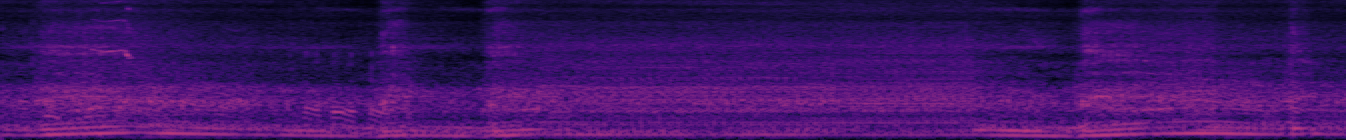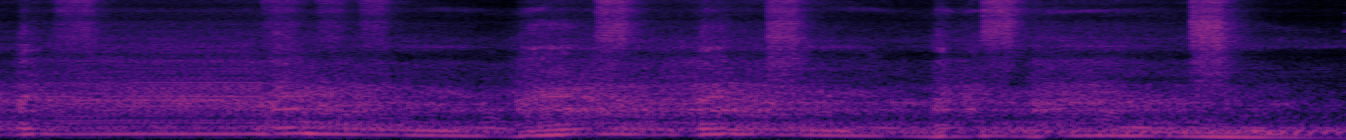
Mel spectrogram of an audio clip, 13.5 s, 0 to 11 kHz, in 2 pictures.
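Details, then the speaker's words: Stock Mitsubishi Canter 110 PS diesel van after engine tuning, kept at the original smooth setting: it rises and falls cleanly through repeated throttle blips and settles each time, without misses or knocks, revving normally. "ini adalah hasil dari suaranya suaranya tetap kita kasih untuk yang EE suara original setelan nol jadi enggak terlalu kasar"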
